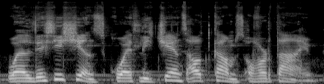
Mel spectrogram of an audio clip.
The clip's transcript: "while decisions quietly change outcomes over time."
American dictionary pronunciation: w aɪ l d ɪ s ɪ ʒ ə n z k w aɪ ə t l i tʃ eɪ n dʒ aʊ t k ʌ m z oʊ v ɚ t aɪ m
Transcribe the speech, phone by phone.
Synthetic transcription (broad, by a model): w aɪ l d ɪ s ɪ ʃ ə n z k w aɪ ə t l i tʃ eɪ n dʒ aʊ t k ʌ m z oʊ v ɚ t aɪ m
